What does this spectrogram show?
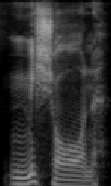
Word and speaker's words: Michonne: It's pronounced Michonne.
